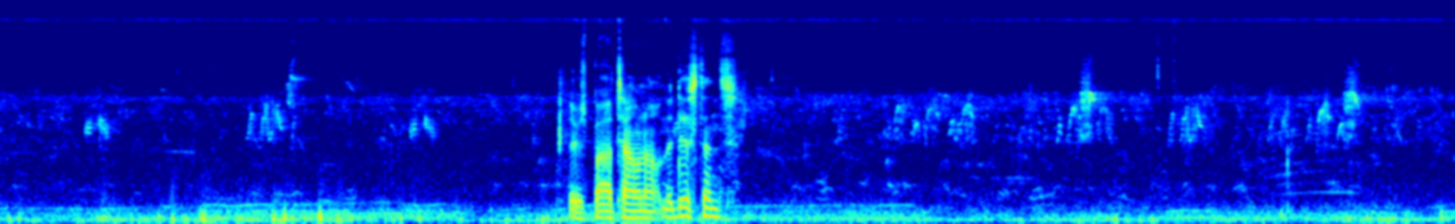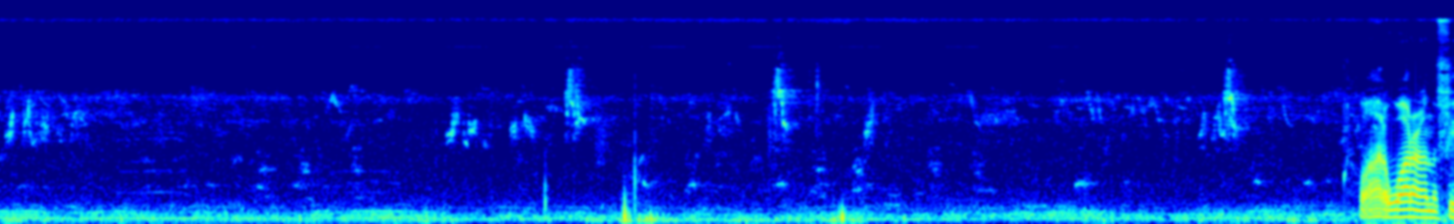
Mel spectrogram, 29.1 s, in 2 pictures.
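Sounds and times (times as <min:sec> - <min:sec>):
low steady rumble: 0:00.0 - 0:22.0
birds chirping and calling: 0:00.0 - 0:29.0.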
